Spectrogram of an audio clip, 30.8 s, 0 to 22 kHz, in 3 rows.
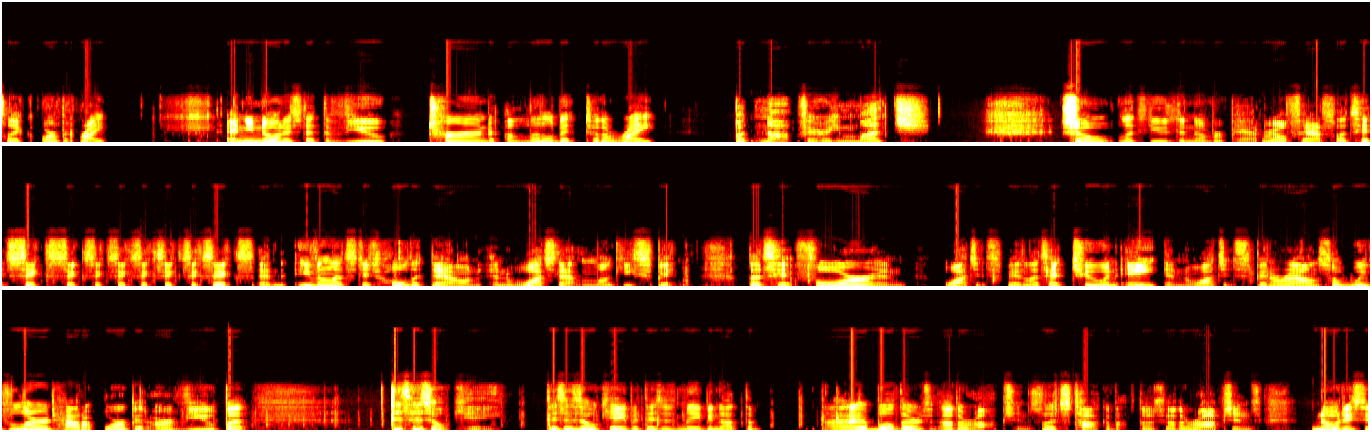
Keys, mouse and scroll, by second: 1.0 click, 10.5-11.9 typing, 13.1-15.2 typing, 16.2-26.7 typing.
